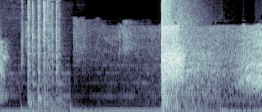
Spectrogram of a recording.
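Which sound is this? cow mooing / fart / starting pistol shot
starting pistol shot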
